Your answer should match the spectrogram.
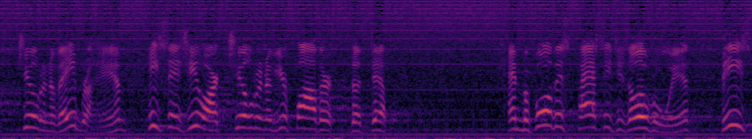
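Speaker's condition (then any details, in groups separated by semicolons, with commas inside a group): No condition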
